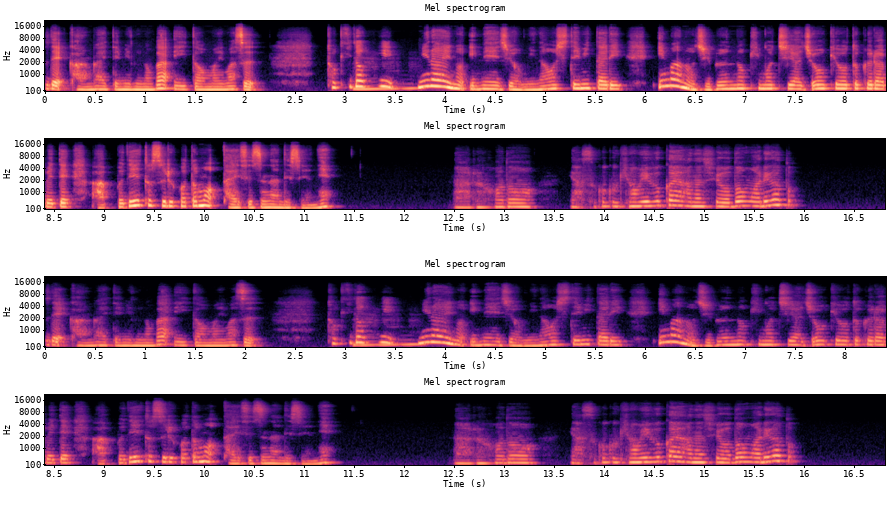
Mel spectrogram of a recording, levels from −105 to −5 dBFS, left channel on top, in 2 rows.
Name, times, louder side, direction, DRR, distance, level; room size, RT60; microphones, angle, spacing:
voice 1, 0.0-2.1 2.5-11.3, left 8 dB, 85° left, 0.3 m, -23 dB
voice 2, 3.1-3.8 12.5-13.3 13.7-15.9, left 2 dB, 25° left, 0.8 m, -28 dB
4.9 x 2.0 x 3.6 m
head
